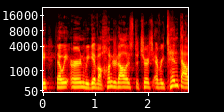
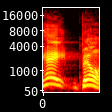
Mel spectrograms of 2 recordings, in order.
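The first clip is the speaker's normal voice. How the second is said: put-on loud yell, higher and louder; 5 semitones higher, 9 dB louder than usual. Retelling how a worker asked the register guy across the restaurant: imitating someone yelling loudly. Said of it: "he yells at the top of his lungs".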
